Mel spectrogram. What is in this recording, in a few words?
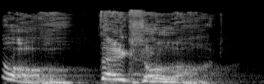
tiny thanks; dota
